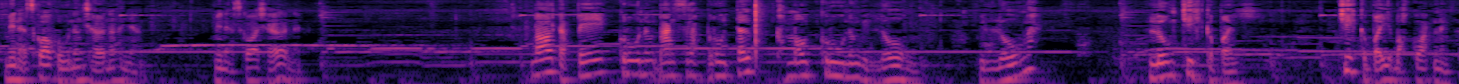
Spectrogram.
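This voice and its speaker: A man narrates a children's story with a mid-pitched voice, swinging between high and low tones to bring it alive. Clear music plays beneath him the whole way through. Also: animated, measured pace, pauses often.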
